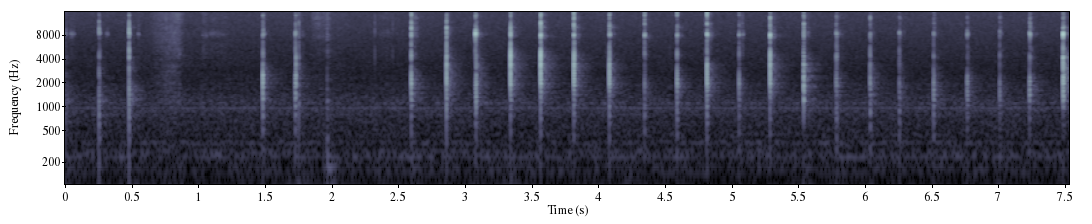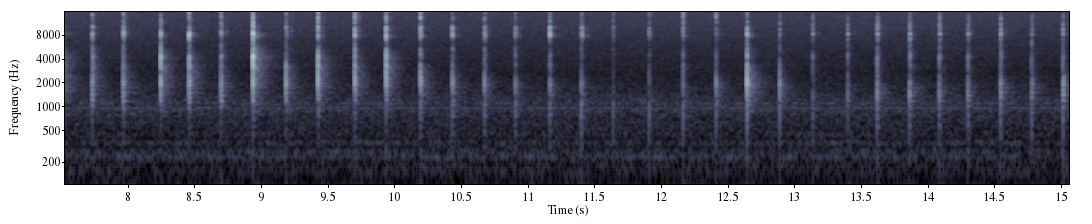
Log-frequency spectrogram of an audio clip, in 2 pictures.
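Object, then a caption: Two solid wooden blocks. Two identical hand-sized solid wooden cubes with black painted characters are held in both hands and knocked and clicked against each other, while long natural nails also tap their edges. About fifty sharp, dry, bright clicks land at an uneven, fairly quick pace with almost no ring, over a quiet steady low hum.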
